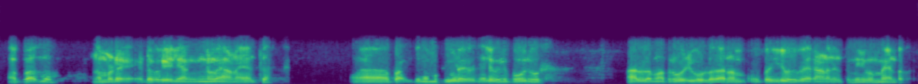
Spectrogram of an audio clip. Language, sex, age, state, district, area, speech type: Malayalam, male, 45-60, Kerala, Kottayam, urban, conversation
